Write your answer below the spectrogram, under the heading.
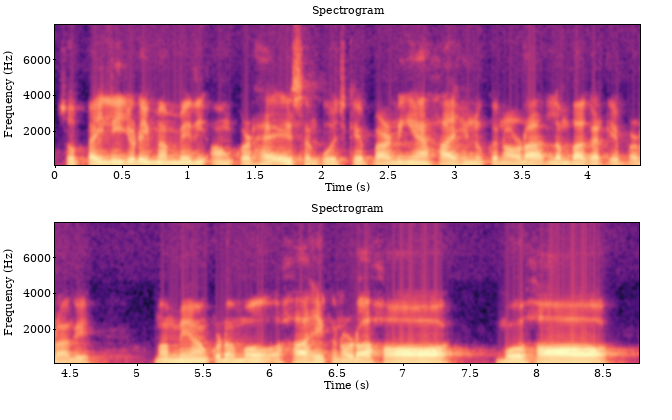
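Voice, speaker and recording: A man of middling pitch teaches careful recitation, drawing each verse out slowly and loudly before explaining it. His voice stays fairly level throughout, with little rise and fall. Between verses he speaks softer and quicker, spelling out the vowel marks one by one. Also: fairly even intonation, narrow, tinny audio. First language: Punjabi. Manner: chants verses slowly and loudly, then explains pronunciation quietly. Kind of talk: line-by-line recitation lesson.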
